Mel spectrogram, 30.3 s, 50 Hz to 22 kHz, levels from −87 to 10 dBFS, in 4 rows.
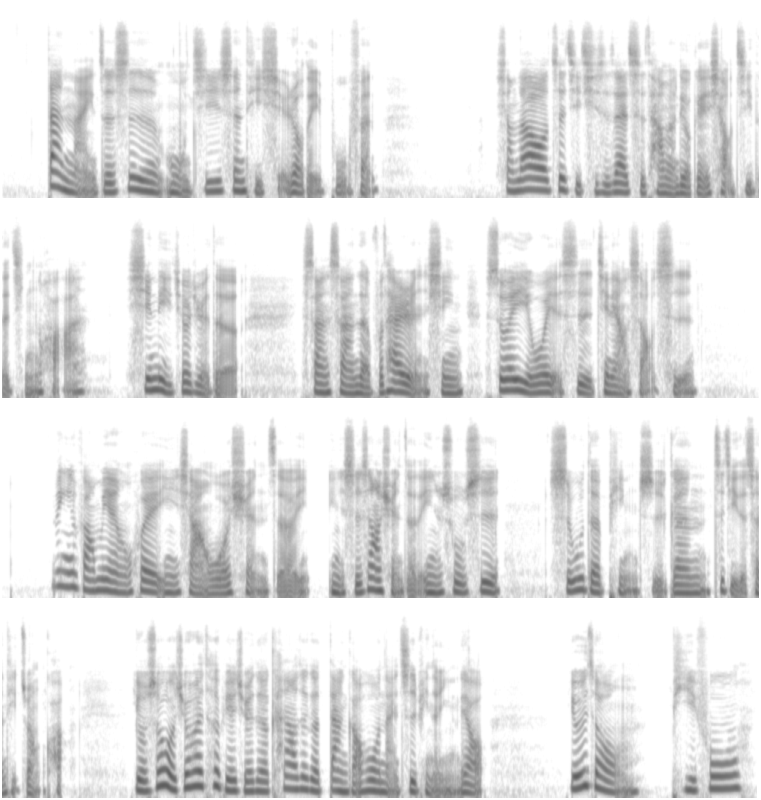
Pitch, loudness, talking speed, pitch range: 190 Hz, -35 LUFS, 220 characters per minute, 170-210 Hz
